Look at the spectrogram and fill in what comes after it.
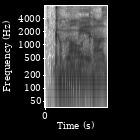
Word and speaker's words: Kamala Khan: Kamala Khan, is that her name? Did I say her name right? – Yeah, you did, yeah.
